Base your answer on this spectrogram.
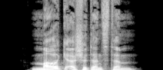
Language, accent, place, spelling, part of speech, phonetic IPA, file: German, Germany, Berlin, markerschütterndstem, adjective, [ˈmaʁkɛɐ̯ˌʃʏtɐnt͡stəm], De-markerschütterndstem.ogg
- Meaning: strong dative masculine/neuter singular superlative degree of markerschütternd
